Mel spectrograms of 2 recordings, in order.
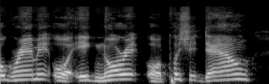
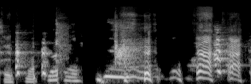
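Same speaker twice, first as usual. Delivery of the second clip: higher, very slow and laughing; laughing drawl; 8 semitones higher, much slower than usual. Real, not acted. Host echoes the husband's line, laughing. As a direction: stretch each word out slowly through a laugh.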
